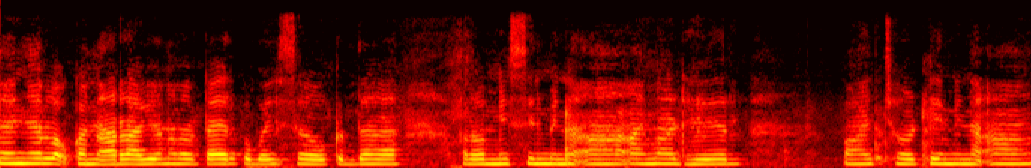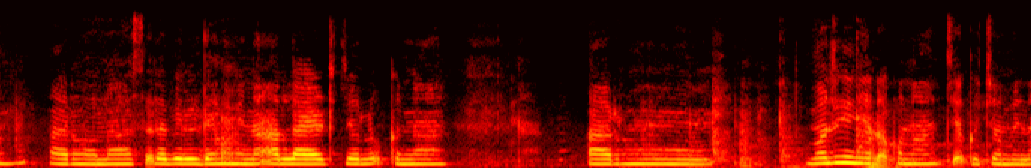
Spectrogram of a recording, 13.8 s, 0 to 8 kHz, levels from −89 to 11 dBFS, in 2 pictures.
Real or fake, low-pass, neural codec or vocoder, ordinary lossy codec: fake; 7.2 kHz; codec, 16 kHz, 4 kbps, FreqCodec, larger model; none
